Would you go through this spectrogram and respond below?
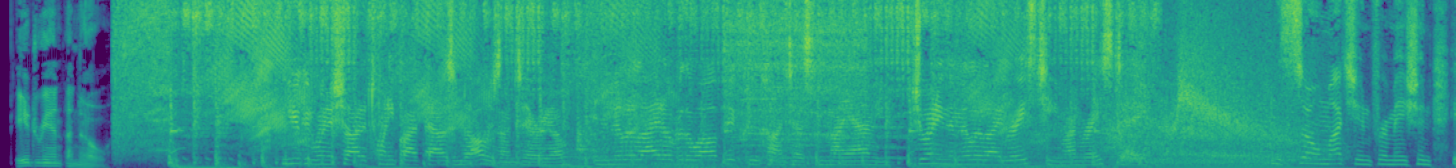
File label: commercial female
